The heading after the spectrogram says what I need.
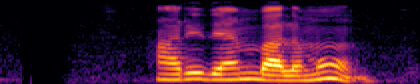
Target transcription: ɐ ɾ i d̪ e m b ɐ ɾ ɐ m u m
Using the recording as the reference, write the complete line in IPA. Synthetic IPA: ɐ ɾ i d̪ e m b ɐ l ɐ m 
